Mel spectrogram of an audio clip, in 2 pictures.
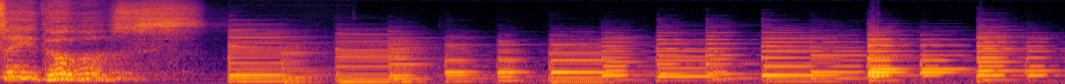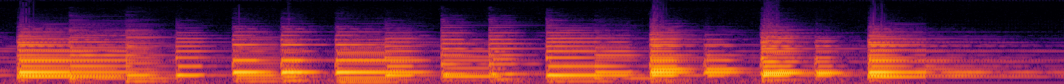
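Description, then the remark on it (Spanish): A bright, bouncy children's jingle plays loud, its melody moving in quick, steady notes after a brief opening burst of noise, carrying on without pause for about ten seconds, signaling that calls from children are being taken. “Ahí suena la cancioncita que le dice a nuestros niños que estamos aquí recibiendo sus llamadas”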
